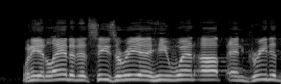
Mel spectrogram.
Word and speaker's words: Caesarea: there actually told me the name of the city is caesarea that's how everybody that lives here pronounces it and then i just kind of figured out that if you live somewhere and that's what it is they probably know how to say the name so that's why i say caesarea you ever met anybody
